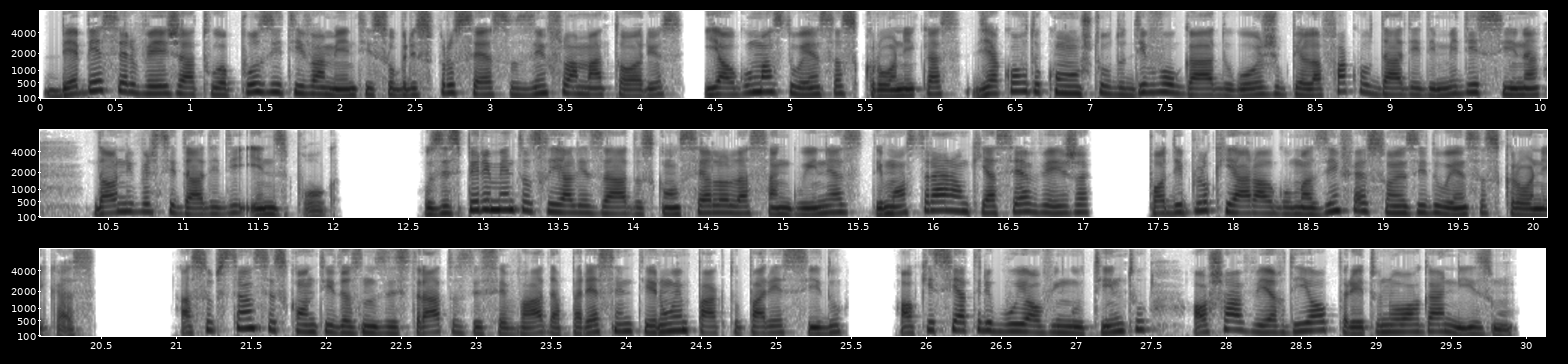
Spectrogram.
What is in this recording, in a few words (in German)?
brasilianisch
